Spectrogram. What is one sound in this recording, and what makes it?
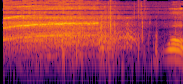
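A small electric motor whines and rises in pitch.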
